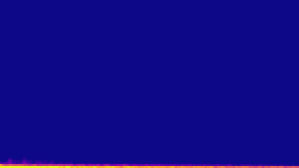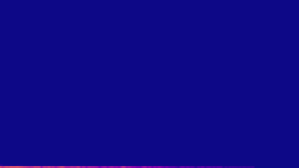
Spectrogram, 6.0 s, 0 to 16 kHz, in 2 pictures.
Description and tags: Lots of lows, perhaps inaudible on small speakers. Not quite so "ringy" or gong-like as the original Cinematic Boom, and perhaps better because of that fact. This one has some frequency shaping, especially at the very beginning (first 80 ms) to give a subtle feeling of impact, and has been reverberated for a very smooth decay. This is the 44.1/16 version. Created within Cool Edit Pro.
